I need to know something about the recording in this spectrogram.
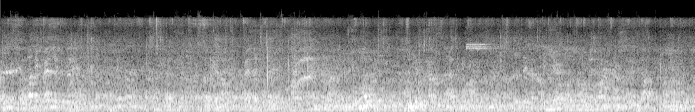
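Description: A small crowd of spectators chatters and calls out nearby.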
